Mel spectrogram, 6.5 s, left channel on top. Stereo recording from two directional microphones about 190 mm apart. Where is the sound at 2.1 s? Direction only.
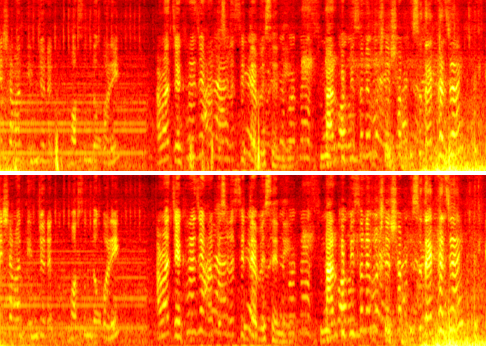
15° right (ahead or behind).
